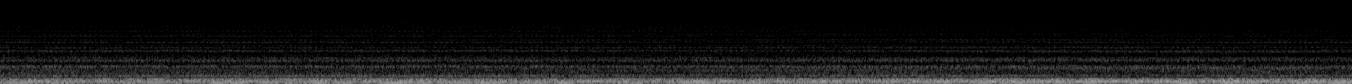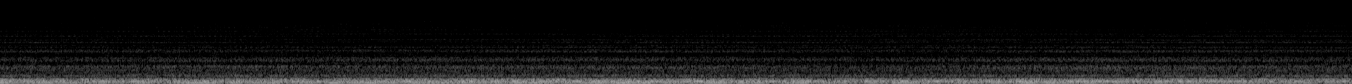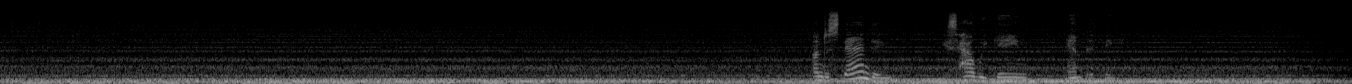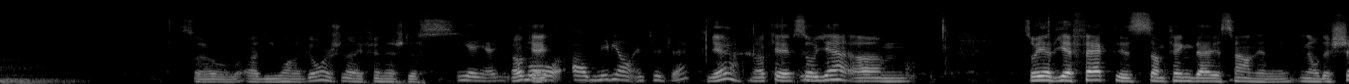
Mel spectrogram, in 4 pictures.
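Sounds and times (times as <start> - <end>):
low rumbling drone: 0.0 - 41.2.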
